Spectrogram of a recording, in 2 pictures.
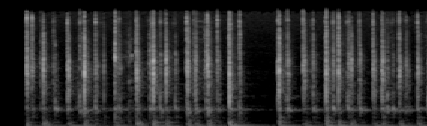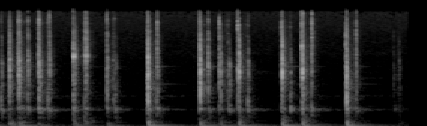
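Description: Typing sound effect of keyboard keys being struck: quick runs of sharp key clicks broken by short pauses.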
